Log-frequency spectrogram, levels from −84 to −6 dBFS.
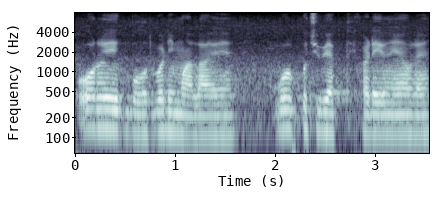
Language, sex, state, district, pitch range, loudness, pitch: Hindi, male, Uttar Pradesh, Shamli, 115-130 Hz, -17 LUFS, 120 Hz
